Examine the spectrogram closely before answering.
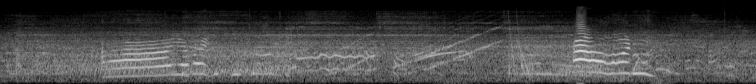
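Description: A young woman exclaims excitedly nearby.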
